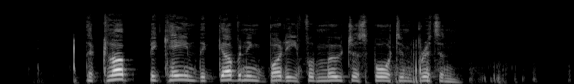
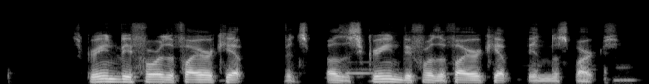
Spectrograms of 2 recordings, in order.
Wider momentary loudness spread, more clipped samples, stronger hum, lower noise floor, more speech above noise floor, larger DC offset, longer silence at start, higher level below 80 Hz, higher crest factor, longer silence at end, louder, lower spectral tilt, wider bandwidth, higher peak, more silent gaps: first, 21 LU vs 8 LU; neither; neither; second, -67 dBFS vs -87 dBFS; second, 45 dB vs 71 dB; neither; about the same, 0.85 s vs 0.75 s; second, -64 dBFS vs -54 dBFS; first, 22 dB vs 16 dB; first, 1.15 s vs 0.15 s; second, -22 LUFS vs -16 LUFS; about the same, -6 dB/octave vs -6.5 dB/octave; first, 11 kHz vs 7.6 kHz; about the same, 0 dBFS vs -2 dBFS; neither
